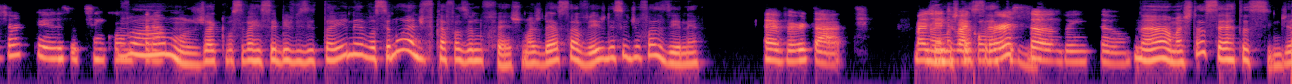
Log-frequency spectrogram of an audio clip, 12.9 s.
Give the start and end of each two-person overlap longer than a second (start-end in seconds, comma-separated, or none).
9.3-10.5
